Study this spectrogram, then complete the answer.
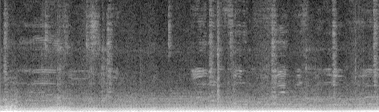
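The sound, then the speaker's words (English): Pickup truck engines at a truck club gathering rumble loudly and steadily, their deep low drone rising slightly as they rev, a continuous throaty roar with no pauses. “We just came across... the fucking truck club, the bro. The truck club.”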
